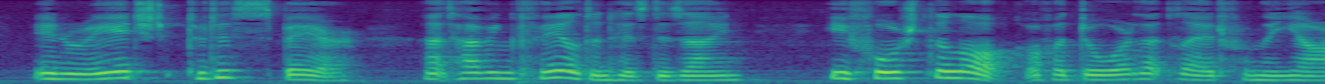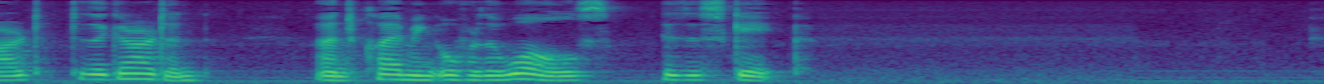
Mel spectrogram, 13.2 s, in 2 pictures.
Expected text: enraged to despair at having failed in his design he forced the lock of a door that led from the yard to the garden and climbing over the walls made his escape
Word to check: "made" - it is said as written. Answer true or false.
false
